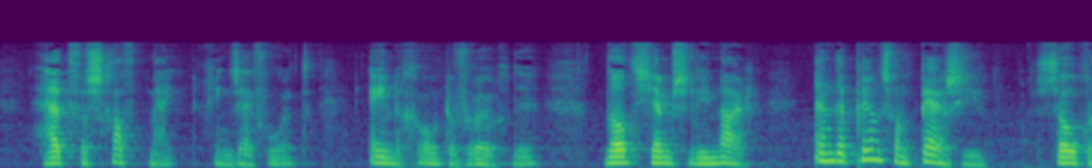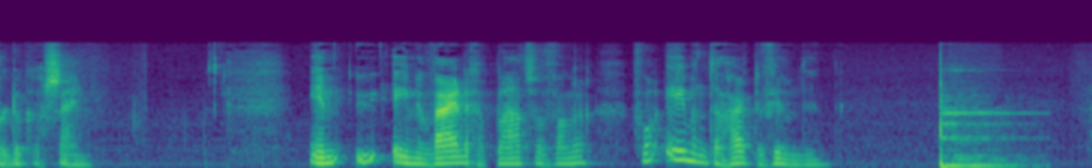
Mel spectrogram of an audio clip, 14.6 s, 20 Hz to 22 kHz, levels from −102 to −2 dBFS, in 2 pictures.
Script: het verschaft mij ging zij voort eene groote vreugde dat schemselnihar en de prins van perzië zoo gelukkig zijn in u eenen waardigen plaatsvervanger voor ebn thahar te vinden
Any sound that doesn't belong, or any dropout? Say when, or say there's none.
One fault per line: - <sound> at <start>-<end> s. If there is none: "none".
- thud at 13.5-14.3 s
